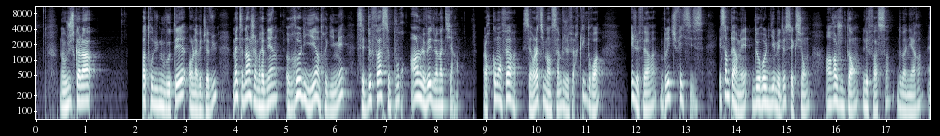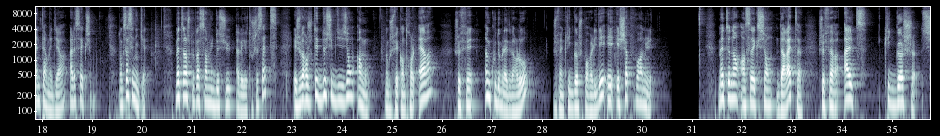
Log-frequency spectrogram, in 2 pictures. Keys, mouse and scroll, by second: 2.0-10.8 middle drag, 10.8-13.4 right drag, 13.4-20.1 middle drag, 20.1 KP_7, 25.2 ctrl+r, 32.4 click, 34.0 alt+click.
